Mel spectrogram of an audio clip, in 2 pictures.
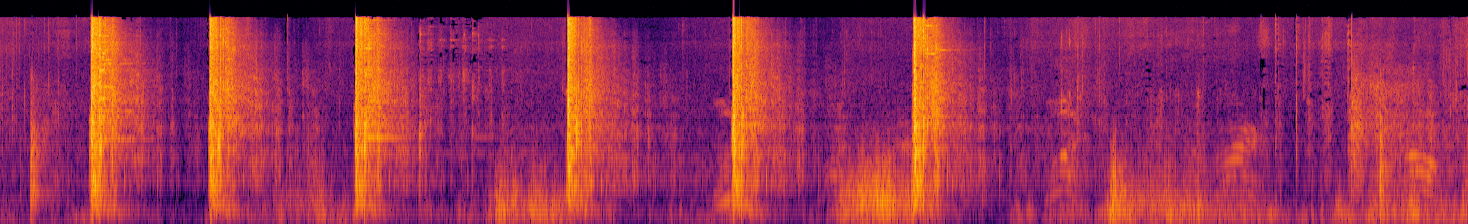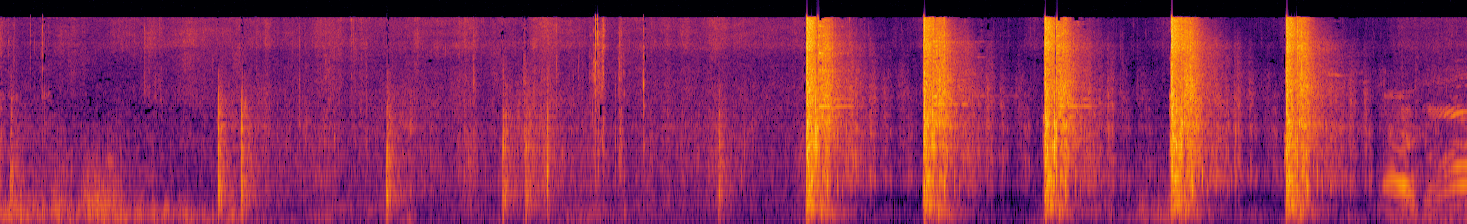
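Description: Shotgun firing at steel targets: six shots roughly a second apart, a pause, then five quicker shots near the end.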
